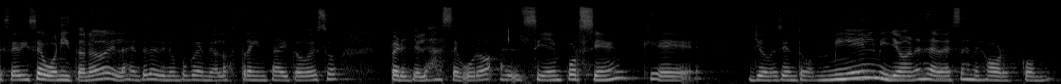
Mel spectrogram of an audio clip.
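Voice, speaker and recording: A woman's voice: medium pitch, warm tone. A woman in her late twenties hosting a solo podcast, talking casually and confidingly to her listeners with many fillers and restarts. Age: 20s. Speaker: podcast host.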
